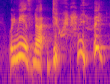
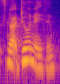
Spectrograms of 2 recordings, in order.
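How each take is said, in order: First: Quick, laughing mock disbelief; incredulous echo. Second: Said in the usual way. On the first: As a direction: throw the words back in amused disbelief. Repairman throws her words back.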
